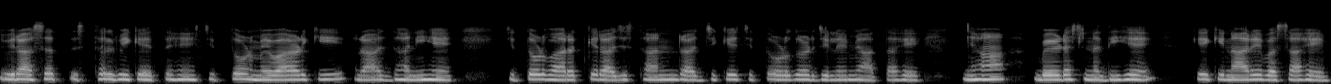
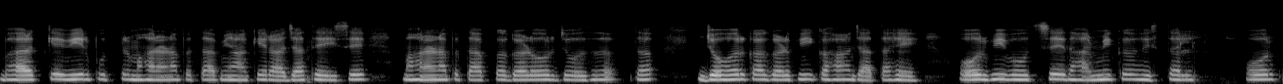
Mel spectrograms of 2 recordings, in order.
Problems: none marked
